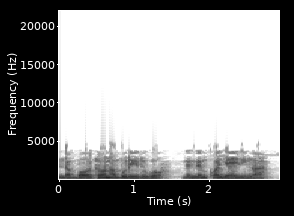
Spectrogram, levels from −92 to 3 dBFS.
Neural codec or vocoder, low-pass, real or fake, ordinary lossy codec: codec, 16 kHz, 8 kbps, FreqCodec, larger model; 7.2 kHz; fake; AAC, 16 kbps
